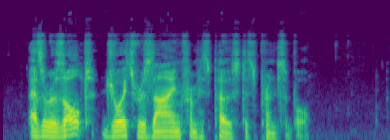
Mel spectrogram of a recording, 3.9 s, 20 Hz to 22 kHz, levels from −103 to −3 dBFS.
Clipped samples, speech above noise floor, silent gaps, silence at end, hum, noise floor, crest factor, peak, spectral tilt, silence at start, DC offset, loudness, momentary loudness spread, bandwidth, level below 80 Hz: under 0.1%; 55 dB; none; 0.85 s; none; -72 dBFS; 18 dB; -2 dBFS; -6 dB/octave; 0.3 s; under 0.1%; -18 LUFS; 14 LU; 9.4 kHz; -50 dBFS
